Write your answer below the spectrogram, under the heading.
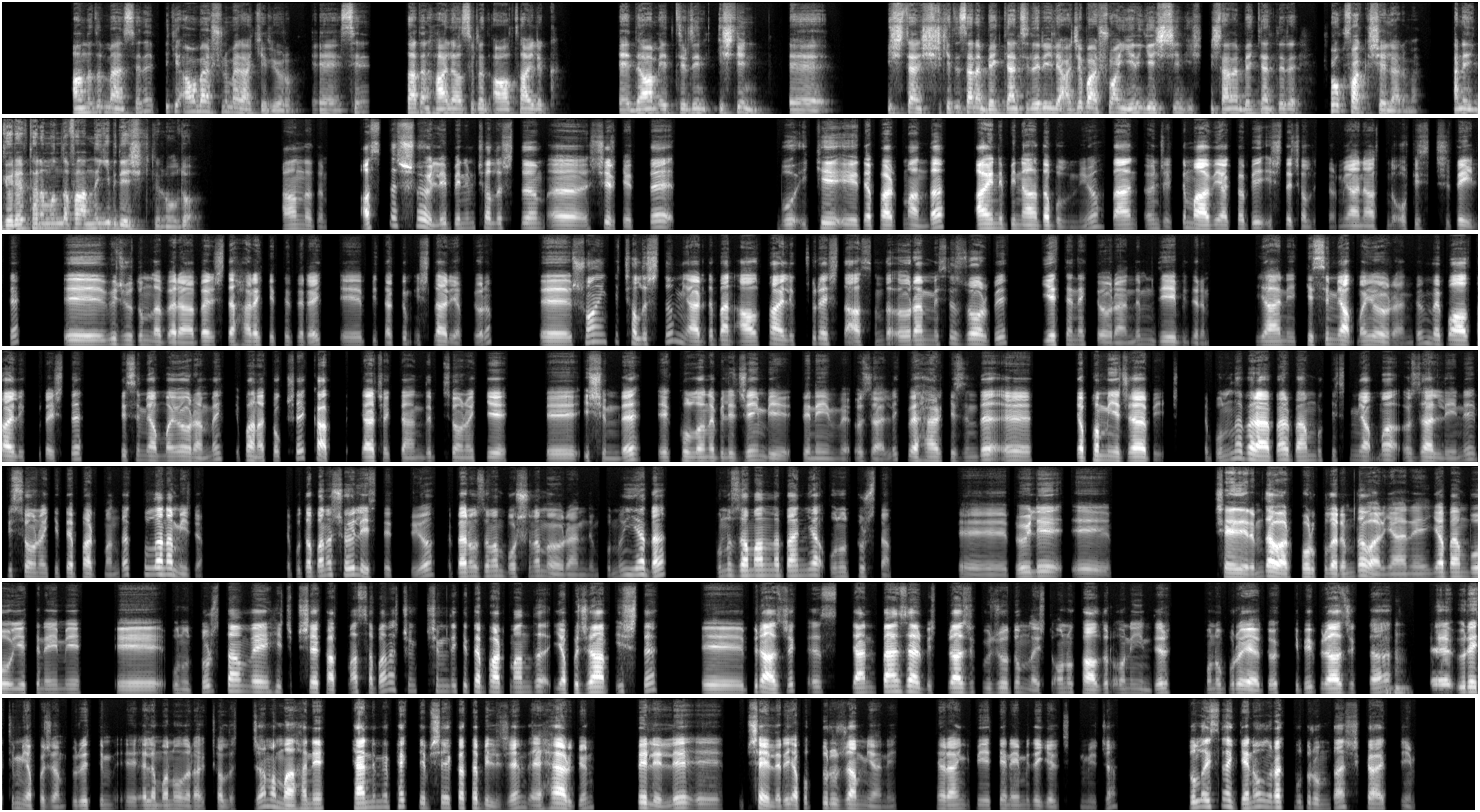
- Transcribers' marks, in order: none
- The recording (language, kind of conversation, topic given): Turkish, advice, İş yerinde görev ya da bölüm değişikliği sonrası yeni rolünüze uyum süreciniz nasıl geçti?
